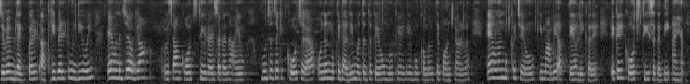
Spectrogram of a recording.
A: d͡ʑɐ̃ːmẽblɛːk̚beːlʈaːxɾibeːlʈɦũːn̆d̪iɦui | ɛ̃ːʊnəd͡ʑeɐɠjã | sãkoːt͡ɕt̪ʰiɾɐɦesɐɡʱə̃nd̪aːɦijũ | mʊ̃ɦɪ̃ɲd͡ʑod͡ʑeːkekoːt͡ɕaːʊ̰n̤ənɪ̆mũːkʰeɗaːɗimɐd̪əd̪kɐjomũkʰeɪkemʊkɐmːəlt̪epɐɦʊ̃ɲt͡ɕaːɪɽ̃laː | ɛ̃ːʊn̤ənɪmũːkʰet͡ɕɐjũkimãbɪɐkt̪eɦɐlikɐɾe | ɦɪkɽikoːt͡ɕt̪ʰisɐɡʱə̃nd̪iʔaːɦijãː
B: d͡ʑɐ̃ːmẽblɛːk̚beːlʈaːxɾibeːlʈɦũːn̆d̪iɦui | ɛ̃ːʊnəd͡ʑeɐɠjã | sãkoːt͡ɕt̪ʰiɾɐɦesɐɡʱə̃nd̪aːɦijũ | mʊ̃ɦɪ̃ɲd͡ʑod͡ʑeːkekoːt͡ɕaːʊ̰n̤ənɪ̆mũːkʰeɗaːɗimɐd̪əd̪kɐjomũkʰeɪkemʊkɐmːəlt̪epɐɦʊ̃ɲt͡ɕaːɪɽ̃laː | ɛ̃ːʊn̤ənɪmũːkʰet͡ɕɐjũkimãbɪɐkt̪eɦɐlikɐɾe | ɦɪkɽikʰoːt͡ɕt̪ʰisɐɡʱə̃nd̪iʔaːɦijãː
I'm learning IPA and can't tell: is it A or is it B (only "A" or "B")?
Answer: A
